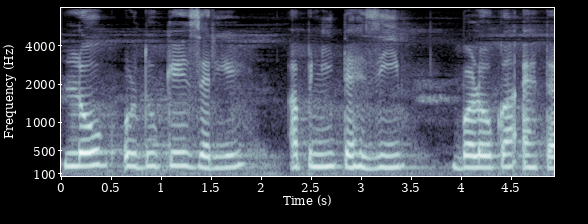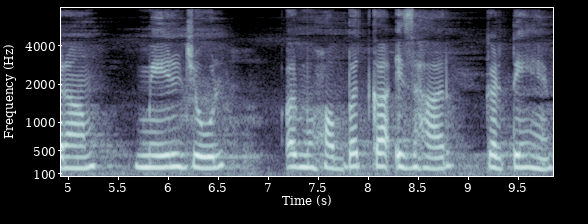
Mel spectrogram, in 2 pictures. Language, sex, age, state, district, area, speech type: Urdu, female, 18-30, Delhi, North East Delhi, urban, spontaneous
